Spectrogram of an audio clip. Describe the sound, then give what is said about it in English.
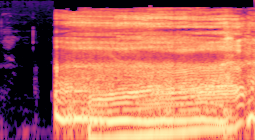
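A voice imitates a wordless groan, the weary sound of someone coming home from work: after a short silence, one loud, low, sustained voiced groan that holds steady for about two seconds before trailing off. “It's just like, no, like wordless groan. It's like when you come home from work and you just go,”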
